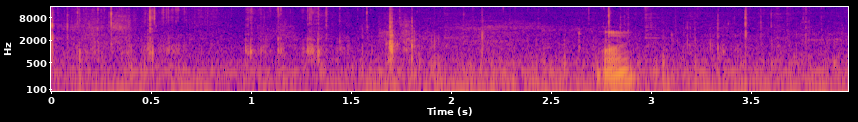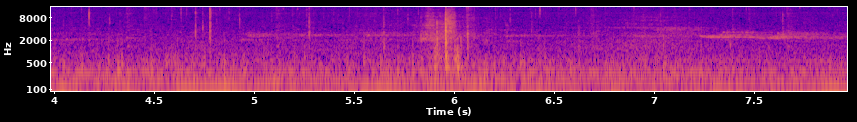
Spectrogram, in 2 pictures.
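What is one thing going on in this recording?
A wood fire crackles and pops close by.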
